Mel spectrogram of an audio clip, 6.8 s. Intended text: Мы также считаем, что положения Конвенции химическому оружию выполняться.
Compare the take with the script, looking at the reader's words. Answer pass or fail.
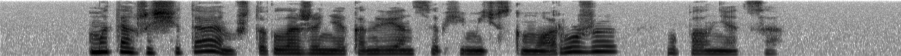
pass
